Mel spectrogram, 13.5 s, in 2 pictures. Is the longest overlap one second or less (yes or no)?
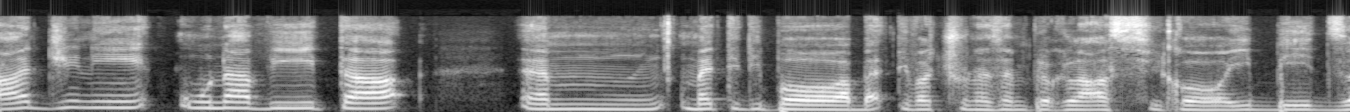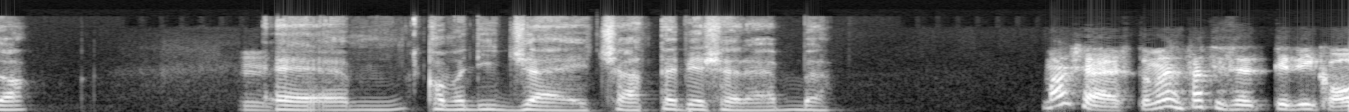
yes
